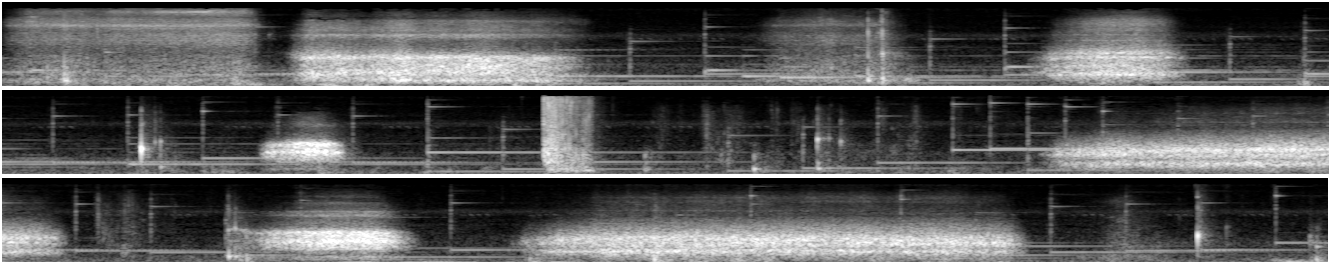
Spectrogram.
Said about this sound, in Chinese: 我想听听男人的呼吸。我想听听老公沉重的喘息声。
